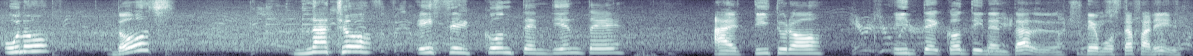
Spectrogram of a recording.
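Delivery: slow, high, drawn-out ring announcement; wrestling announcer. Acted. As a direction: stretch each word like a ring announcer. (anunciador de lucha libre, lento y alargado)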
